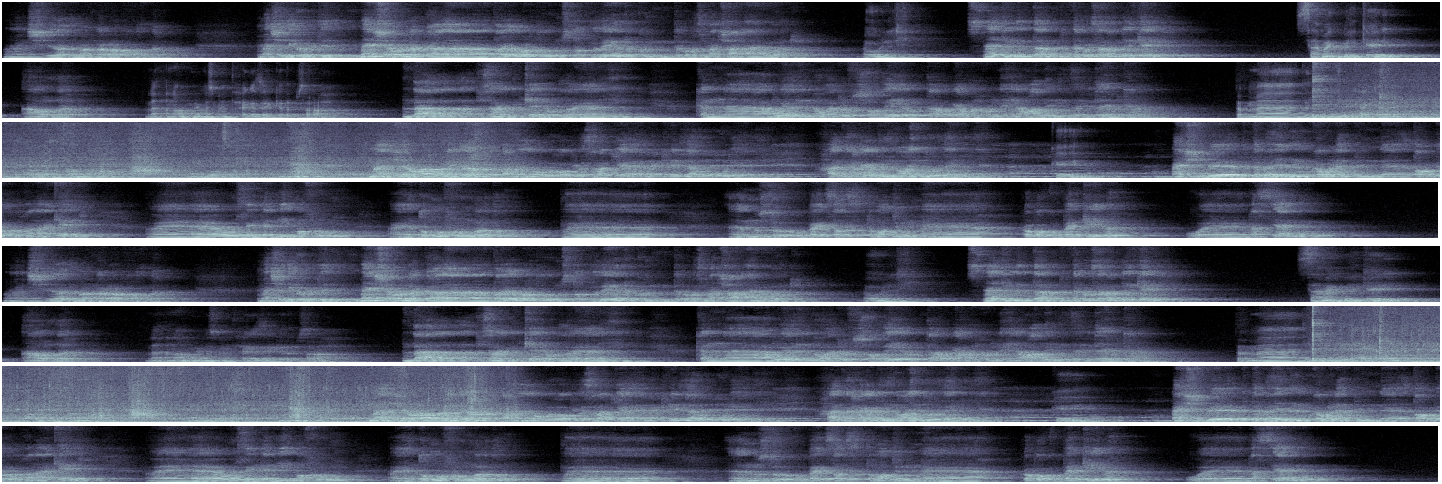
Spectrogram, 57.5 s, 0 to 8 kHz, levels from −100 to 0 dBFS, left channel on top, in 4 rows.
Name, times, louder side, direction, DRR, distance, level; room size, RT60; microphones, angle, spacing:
voice 1, 0.0-1.6 2.5-7.8 9.7-11.6 14.6-15.1 18.4-20.6 21.3-25.8 31.5-38.6 40.2-44.0 44.6-46.5 47.0-48.2 48.7-49.6 50.4-53.0 53.3-54.3 55.0-56.2, equal, 10° right, -8 dB, 0.7 m, -26 dB
voice 2, 8.6-9.1 13.0-14.0 15.8-17.7 26.7-30.0 30.6-31.2 39.3-39.6, left 1 dB, 85° left, 2 dB, 0.6 m, -30 dB
sound 1, 27.4-34.0, right 2 dB, 45° right, 0.3 m, -27 dB
sound 2, 32.9-41.9, left 2 dB, 40° left, 0.6 m, -39 dB
3.5 x 3.4 x 2.9 m, 1.4 s
head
